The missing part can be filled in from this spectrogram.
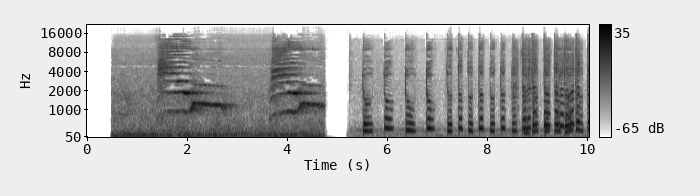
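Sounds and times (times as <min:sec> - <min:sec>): cat meowing: 0:01.4 - 0:03.0, 0:03.6 - 0:04.8.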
